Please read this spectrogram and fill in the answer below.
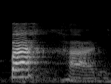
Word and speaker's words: pájaro: llevan tilde lógico lógico pájaro note la sílaba tónica está aquí en la antepenúltima y también lleva ahora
